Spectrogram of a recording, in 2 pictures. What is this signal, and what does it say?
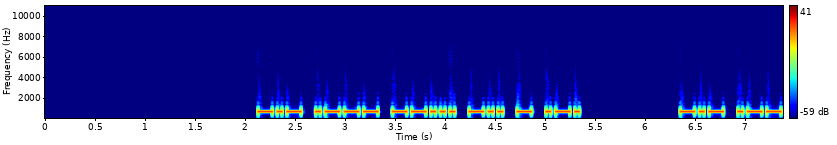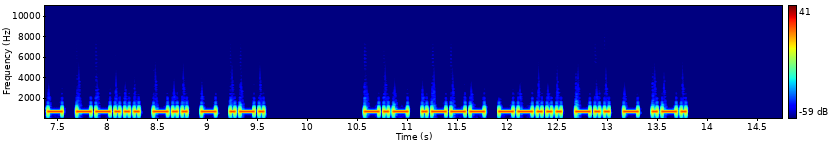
Morse code, heard as a keyed tone, about 25 wpm, 700 Hz. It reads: KJ7DTR KJ7DTR KJ7DTR
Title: USA Call Signs - 6 Characters - Repeated 3x - 25wpm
